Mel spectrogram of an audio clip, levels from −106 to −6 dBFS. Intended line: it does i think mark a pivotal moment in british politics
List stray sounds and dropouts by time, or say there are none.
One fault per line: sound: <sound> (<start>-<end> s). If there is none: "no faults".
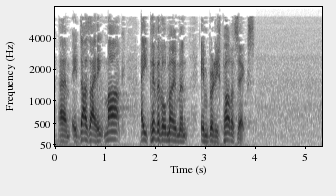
no faults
